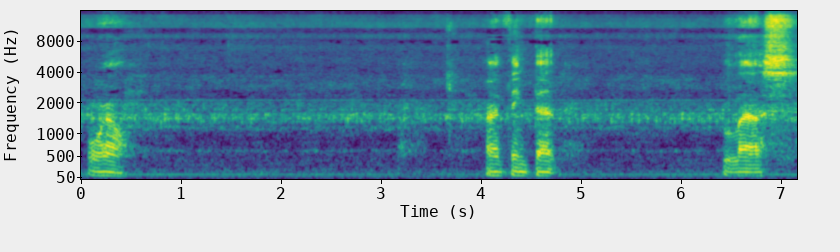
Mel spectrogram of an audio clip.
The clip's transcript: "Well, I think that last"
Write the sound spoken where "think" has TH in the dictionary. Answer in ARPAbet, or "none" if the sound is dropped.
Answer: TH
